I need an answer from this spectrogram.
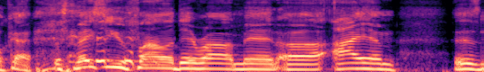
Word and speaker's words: Daeron: Daeron?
